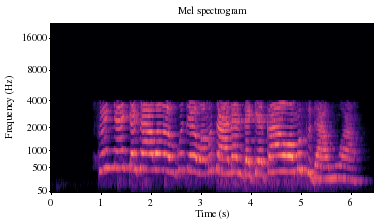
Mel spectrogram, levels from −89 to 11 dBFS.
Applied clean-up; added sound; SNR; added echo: none; none; none; reverberation time 0.5 s.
